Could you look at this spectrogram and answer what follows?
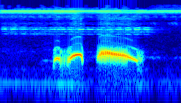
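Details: Spotted dove coo used to stimulate other doves: one phrase of a brief double hoot followed by a longer, smooth coo that slowly falls in pitch.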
